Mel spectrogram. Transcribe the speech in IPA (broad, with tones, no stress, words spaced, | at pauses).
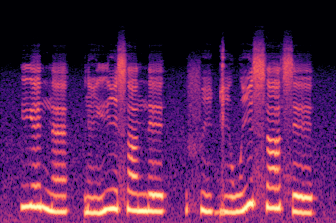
je˦nɛ̃˧ | ɾĩ˨ ji˧sã˧ne˧ | fi˨ɡi˨wi˨˦ sã˦se˧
